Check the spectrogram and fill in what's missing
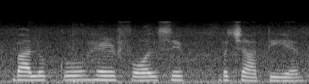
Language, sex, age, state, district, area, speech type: Hindi, female, 18-30, Madhya Pradesh, Jabalpur, urban, spontaneous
